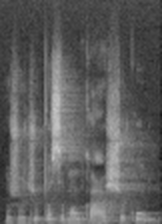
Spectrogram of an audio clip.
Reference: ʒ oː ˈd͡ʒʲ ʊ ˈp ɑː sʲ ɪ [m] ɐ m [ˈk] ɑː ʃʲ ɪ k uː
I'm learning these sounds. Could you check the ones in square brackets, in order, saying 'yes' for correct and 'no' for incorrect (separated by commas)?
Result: yes, yes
